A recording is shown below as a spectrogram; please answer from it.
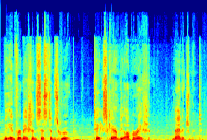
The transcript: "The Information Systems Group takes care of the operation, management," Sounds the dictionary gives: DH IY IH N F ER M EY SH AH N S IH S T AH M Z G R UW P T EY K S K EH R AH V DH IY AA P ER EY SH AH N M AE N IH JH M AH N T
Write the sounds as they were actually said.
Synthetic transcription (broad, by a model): DH IY IH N F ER M EY SH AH N S IH S T AH M Z G R UW P T EY K S K EH R AH V DH IY AA P ER EY SH AH N M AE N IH JH M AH N T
